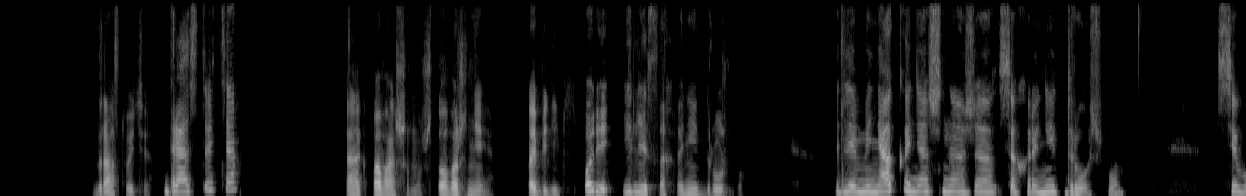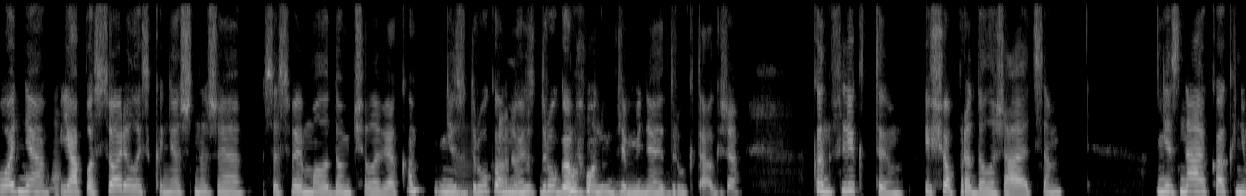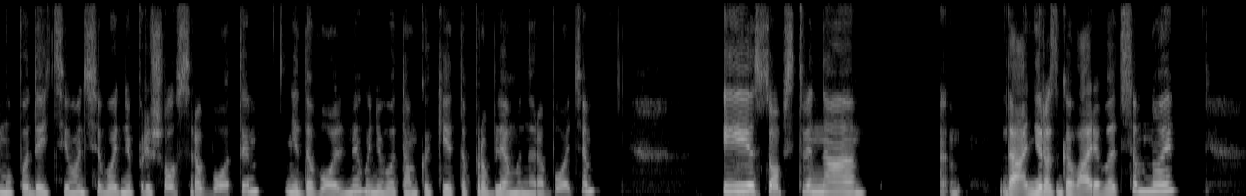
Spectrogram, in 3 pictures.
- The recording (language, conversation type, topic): Russian, unstructured, Что важнее — победить в споре или сохранить дружбу?
- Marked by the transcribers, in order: chuckle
